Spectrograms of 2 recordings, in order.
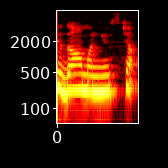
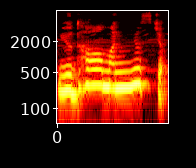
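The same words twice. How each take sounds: First: The 'dh' is said lightly without breathy release. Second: The 'dh' is said with a strong breathy release. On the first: The speaker calls it wrong. "అని తేల్చి చదవకూడదు" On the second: The speaker calls it right. "యుధామన్యుశ్చ ఒత్తుంది ఇక్కడ ధాకి"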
